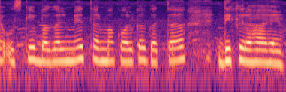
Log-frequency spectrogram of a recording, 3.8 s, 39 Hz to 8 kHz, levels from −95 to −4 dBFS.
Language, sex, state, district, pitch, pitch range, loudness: Hindi, female, Uttar Pradesh, Lalitpur, 235 Hz, 230-255 Hz, -16 LUFS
